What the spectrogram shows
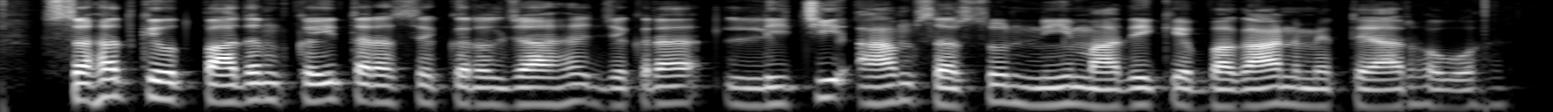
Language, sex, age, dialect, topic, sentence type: Magahi, male, 25-30, Southern, agriculture, statement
